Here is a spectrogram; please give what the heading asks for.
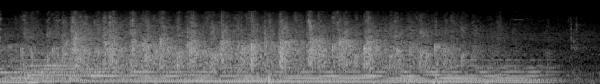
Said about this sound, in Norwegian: Vi gir sanger og musikere en applaus.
